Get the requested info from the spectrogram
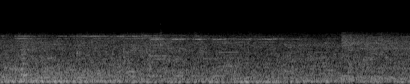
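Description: A motor vehicle's engine running steadily, a low rumble under general outdoor noise.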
